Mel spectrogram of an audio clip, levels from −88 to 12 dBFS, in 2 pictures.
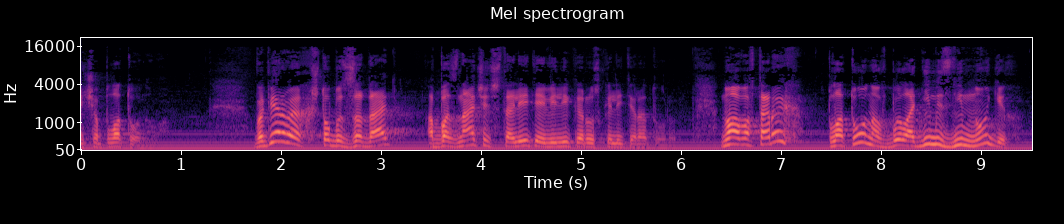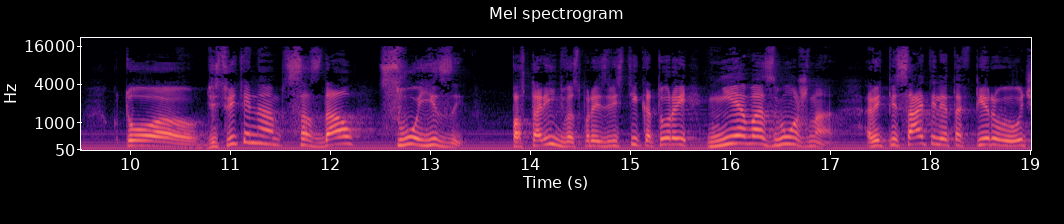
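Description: A steady mains hum runs through the entire audio, a low tone fixed at 50 Hz and sitting roughly 20 dB below the main signal. The cause is power-line coupling, from a ground loop or a nearby transformer leaking the 50 Hz supply into the signal path. On a spectrogram it appears as an unbroken horizontal line at 50 Hz; on the waveform, a regular 20 ms ripple shows under quieter passages.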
